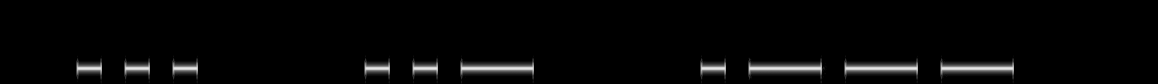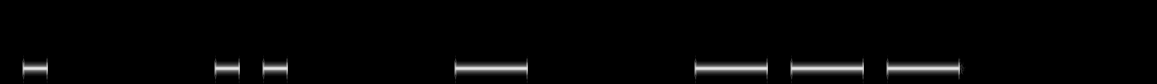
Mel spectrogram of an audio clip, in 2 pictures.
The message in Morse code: SUJEITO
